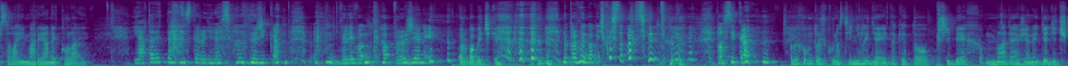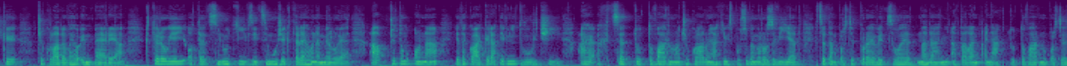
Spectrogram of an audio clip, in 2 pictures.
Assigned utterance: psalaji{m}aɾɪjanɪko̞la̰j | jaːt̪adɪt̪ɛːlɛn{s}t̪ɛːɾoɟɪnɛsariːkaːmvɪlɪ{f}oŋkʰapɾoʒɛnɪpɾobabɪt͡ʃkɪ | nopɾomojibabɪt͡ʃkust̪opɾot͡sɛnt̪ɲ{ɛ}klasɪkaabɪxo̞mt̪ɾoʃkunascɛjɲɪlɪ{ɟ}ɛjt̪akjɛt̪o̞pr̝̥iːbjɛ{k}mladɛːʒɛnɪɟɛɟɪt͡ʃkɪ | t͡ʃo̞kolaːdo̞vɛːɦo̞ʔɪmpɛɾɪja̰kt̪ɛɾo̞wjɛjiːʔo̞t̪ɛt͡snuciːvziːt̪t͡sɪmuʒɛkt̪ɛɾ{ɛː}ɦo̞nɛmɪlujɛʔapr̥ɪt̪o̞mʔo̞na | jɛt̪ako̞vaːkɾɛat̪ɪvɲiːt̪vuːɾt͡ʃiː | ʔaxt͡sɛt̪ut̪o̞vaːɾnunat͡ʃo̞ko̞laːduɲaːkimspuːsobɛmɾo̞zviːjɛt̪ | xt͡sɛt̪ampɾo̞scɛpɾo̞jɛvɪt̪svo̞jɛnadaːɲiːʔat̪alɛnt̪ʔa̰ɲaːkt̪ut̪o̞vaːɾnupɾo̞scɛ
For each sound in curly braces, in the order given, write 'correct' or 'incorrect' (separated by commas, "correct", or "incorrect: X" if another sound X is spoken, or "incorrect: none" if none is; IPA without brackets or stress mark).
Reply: correct, correct, incorrect: v, correct, correct, incorrect: x, correct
